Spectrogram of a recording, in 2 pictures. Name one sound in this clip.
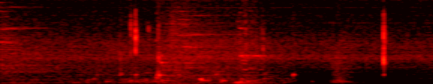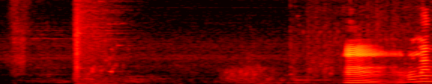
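Magical effects whoosh and chime in bursts.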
